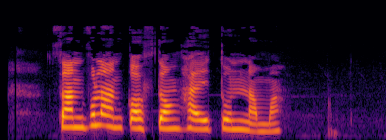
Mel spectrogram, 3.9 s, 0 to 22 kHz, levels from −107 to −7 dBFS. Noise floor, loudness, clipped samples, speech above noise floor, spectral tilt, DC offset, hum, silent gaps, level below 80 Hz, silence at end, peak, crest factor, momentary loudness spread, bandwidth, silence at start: -77 dBFS; -29 LUFS; under 0.1%; 48 dB; -6 dB/octave; under 0.1%; none; none; -84 dBFS; 1.05 s; -10 dBFS; 22 dB; 11 LU; 11.5 kHz; 0.6 s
